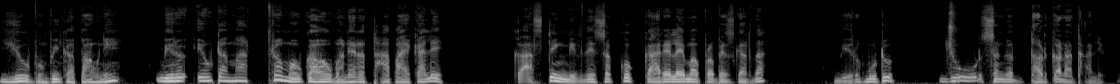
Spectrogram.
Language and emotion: Nepali, fearful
